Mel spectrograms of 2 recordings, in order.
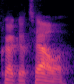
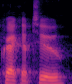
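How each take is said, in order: First: The name ends in a 'toe-uh' sound. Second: The name ends in a single 'too' sound. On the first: The speaker calls it right. "but it was Krakatoa" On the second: The speaker calls it wrong. "I was pronouncing it Krakatu"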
